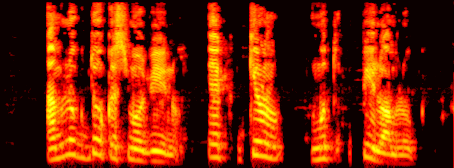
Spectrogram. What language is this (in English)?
Kohistani Shina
